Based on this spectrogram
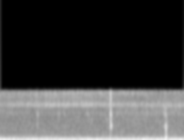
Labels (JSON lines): {"label": "anthrophony, boat engine", "recorder": "HydroMoth"}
